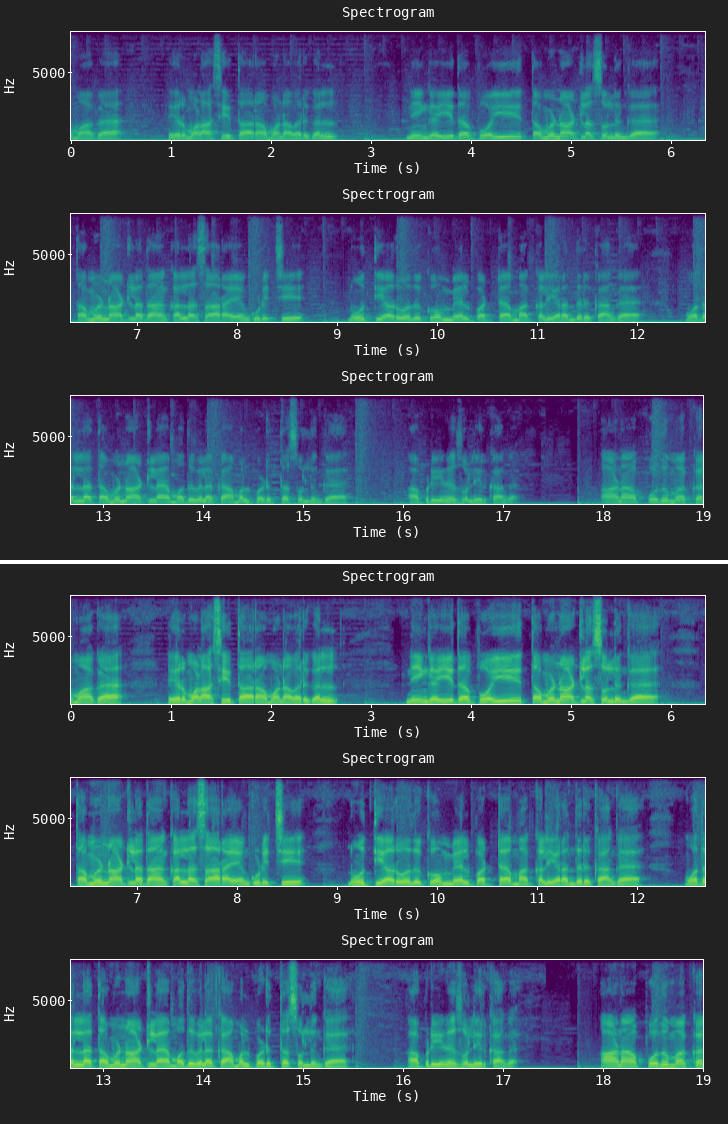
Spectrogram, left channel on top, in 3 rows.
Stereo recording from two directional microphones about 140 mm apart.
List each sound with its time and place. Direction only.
0.0 s a man's voice: 40° right (ahead or behind)
17.9 s a man's voice: 50° right (ahead or behind)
